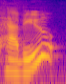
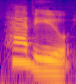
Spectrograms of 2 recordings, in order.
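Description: First: The voice rises at the end. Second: The voice falls at the end. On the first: It asks a real question expecting an answer. The speaker calls it wrong. "注意不要到have you" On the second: It reacts without expecting an answer. The speaker calls it right. "have you 语气降一下"

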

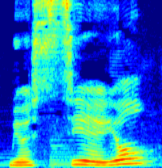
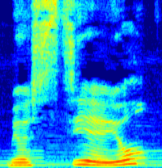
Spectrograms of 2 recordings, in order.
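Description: Both takes have the same delivery.

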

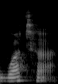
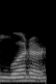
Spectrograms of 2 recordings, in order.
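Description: First: The middle t is crisply pronounced. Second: The middle t is smoothed over quickly. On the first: The speaker calls it wrong. "它不是water" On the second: The speaker calls it right. "它也是water"

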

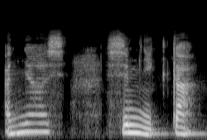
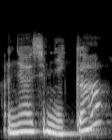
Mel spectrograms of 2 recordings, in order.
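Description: First: The voice falls at the end. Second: The voice rises at the end.

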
